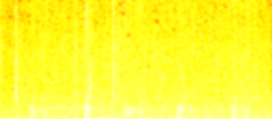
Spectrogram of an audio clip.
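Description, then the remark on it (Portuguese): Steady rain falls on a village on the largest of the Galápagos Islands in a soft, continuous hiss, with scattered louder drops ticking on a surface now and then. No voices, just the rain on its own. “Quando vem chuva, refresca, mas o calor que se apodera da vila no pós-tormenta é uma coisa impossível de descrever.”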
